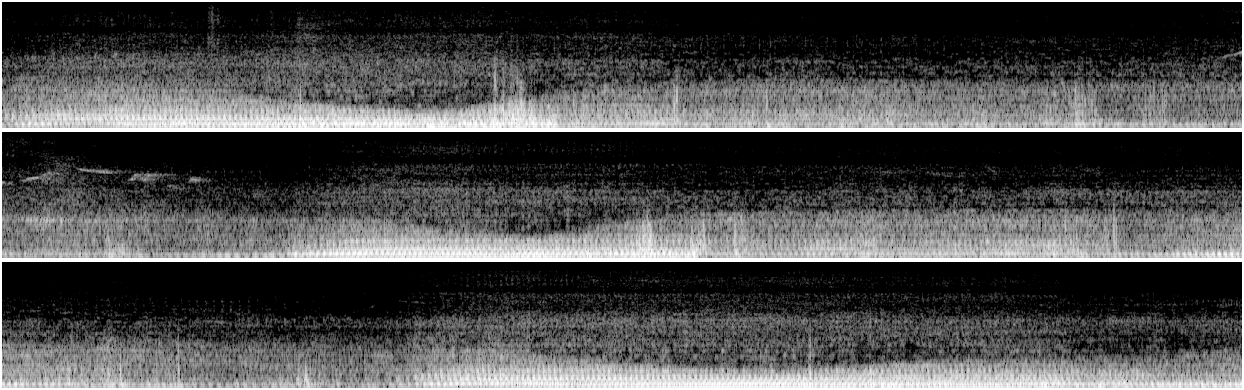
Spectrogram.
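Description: A motor scooter engine accelerates and eases off as it rides along a street.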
